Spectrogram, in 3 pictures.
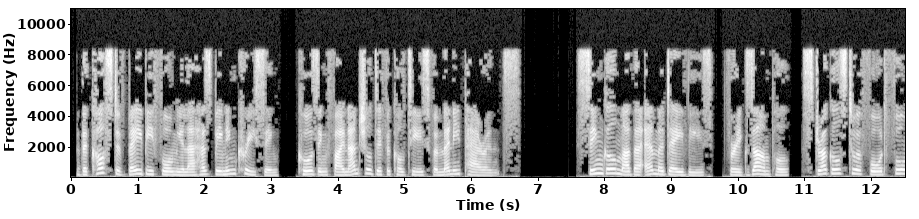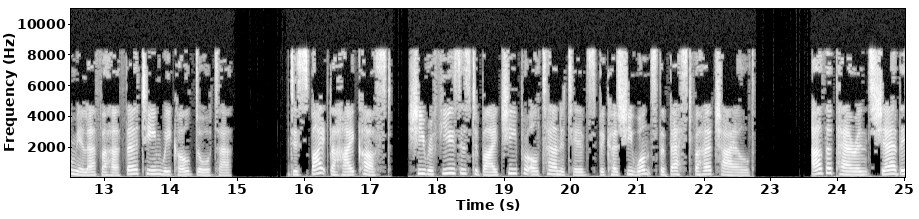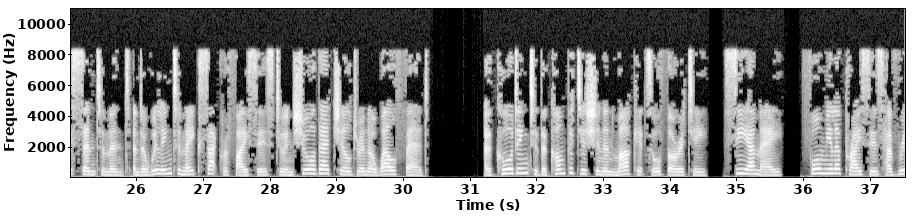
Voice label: English Advanced SLOW Reading; English Newsroom; Rising Baby Formula Costs Strain Parents Budgets

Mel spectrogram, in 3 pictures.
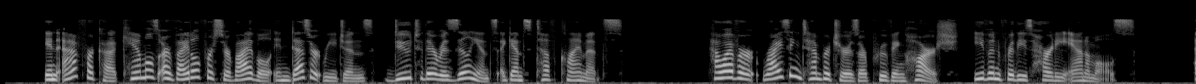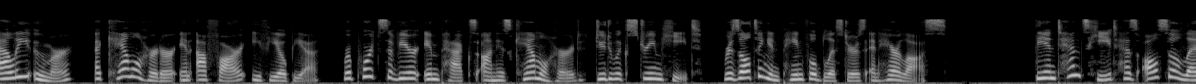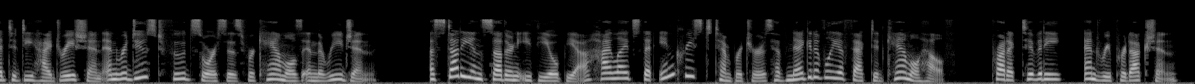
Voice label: english through news upper intermediate; africa s camels struggle with climate change

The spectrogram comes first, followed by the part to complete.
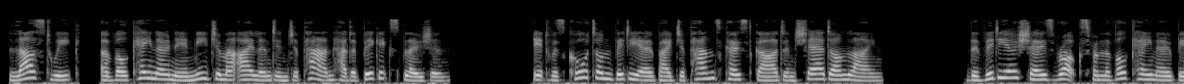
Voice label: English Upper Intermediate FAST Reading; English Newsroom; Explosive Eruption on Niijima Island in Japan

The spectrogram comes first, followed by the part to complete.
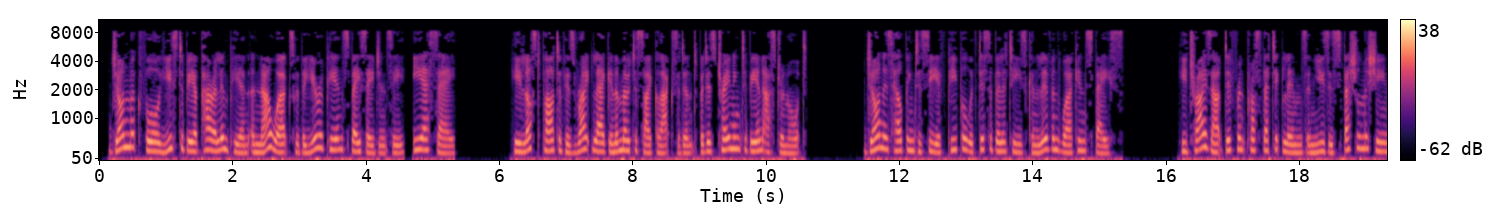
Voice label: English FAST Reading; John McFall From Sports Champion to Space Explorer

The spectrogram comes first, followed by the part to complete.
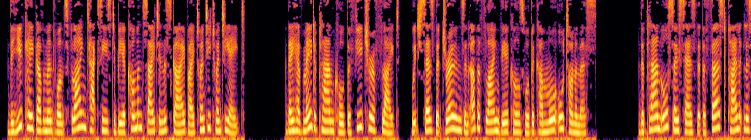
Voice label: English FAST Reading; UK Government Plans for Flying Taxis by 2028

